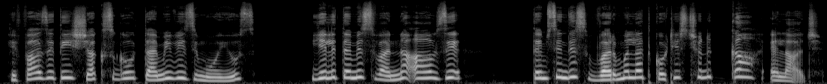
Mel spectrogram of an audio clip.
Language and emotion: Kashmiri, sad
